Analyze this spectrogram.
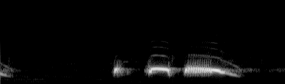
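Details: Spotted dove with a wild-type voice, singing in the liu tan cooing style: one full phrase of a short note, then a longer coo, then a drawn-out falling croo, preceded by the tail of an earlier note; otherwise quiet.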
